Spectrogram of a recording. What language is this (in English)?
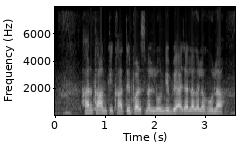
Bhojpuri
